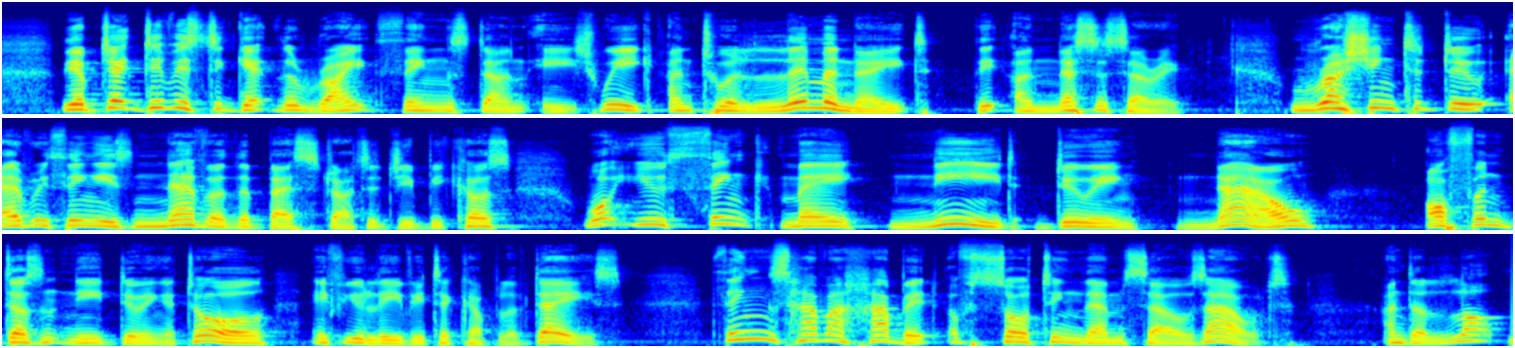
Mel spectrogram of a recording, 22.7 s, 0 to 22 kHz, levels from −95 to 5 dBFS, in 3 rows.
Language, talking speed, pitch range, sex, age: English, 155 wpm, 115-165 Hz, male, 40-59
